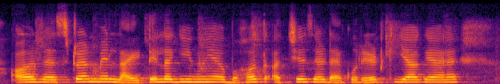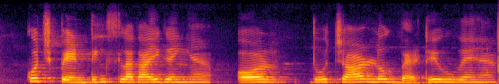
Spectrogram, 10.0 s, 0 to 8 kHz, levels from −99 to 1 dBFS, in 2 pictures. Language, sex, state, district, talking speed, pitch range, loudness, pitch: Hindi, female, Bihar, Samastipur, 150 wpm, 230-250 Hz, -17 LUFS, 240 Hz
